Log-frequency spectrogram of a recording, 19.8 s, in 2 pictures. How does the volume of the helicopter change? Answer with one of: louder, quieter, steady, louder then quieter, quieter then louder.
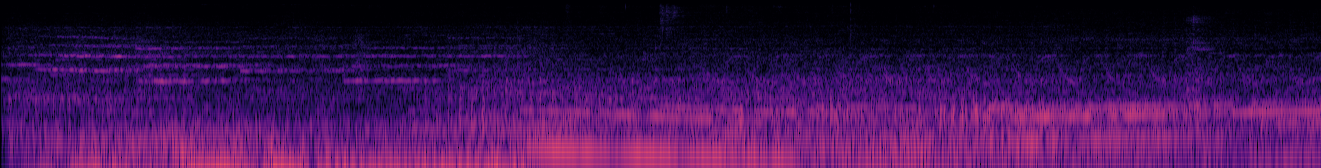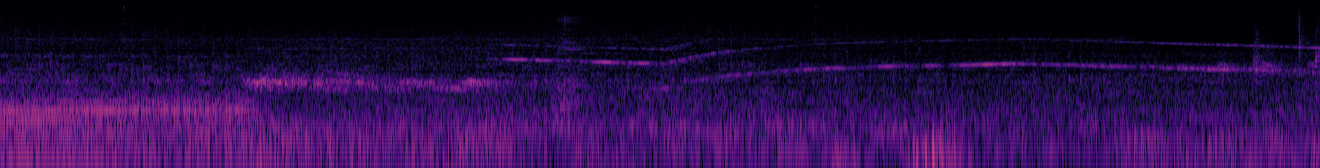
quieter.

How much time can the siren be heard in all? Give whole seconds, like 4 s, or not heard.
20 s.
